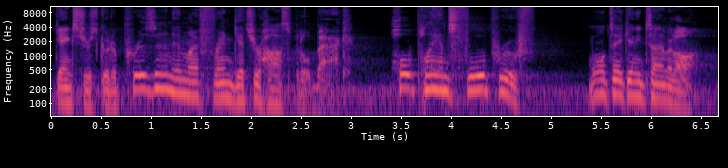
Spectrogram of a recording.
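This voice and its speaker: An actor playing a cocky, flirtatious roguish combat medic in a video game, with a smug, suave, breezy delivery. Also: male voice, mid-range voice, sing-song, normal speed, breathy edge, in a large hall. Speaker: combat medic companion character. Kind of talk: video game dialogue acting.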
